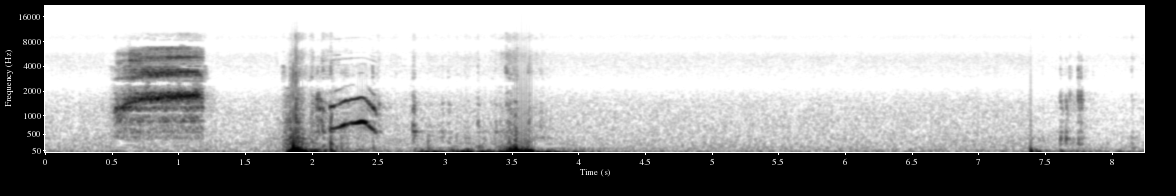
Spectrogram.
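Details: Little owl on 28 April 2010: a brief hiss, then loud knocks and two or three quick, downward-curving mewing notes, then a quieter stretch with one more faint knock.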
